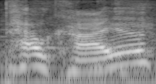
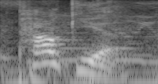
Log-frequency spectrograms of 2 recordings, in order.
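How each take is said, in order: First: The ending does not sound like Nokia. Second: The ending sounds like Nokia. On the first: This is how some other people say it. "Some people say Palkia" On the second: This is how the speaker has always said it. "I just look at it and say Palkia, like Nokia"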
